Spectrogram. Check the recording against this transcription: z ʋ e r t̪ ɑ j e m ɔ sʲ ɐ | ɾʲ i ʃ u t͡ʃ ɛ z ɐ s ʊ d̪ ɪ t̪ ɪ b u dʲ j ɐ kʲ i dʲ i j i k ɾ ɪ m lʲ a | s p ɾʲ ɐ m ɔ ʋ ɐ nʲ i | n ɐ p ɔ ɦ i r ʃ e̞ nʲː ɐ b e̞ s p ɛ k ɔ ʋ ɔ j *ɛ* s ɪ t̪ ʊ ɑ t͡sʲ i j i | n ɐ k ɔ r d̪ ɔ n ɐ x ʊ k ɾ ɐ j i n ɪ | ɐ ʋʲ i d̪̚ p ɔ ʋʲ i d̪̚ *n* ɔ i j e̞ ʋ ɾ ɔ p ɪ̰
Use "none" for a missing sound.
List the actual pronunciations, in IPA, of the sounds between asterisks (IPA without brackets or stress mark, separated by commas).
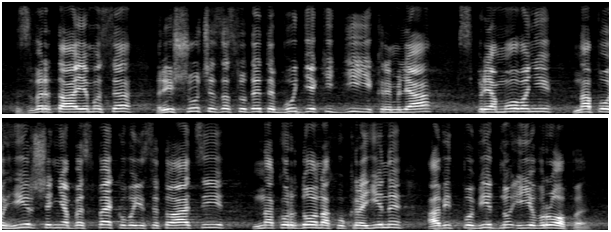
i, n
